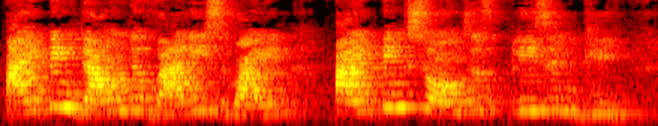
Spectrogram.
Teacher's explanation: we'll find that each line has a strong syllable followed by a weak syllable. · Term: trochaic tetrameter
